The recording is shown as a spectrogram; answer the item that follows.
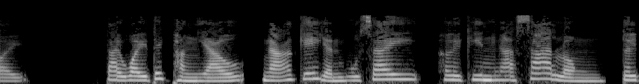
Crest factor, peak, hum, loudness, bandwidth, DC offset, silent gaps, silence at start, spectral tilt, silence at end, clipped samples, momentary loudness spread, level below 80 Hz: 14 dB; -6 dBFS; none; -21 LUFS; 10.5 kHz; under 0.1%; 0.41-0.92 s; 0 s; -6 dB/octave; 0 s; under 0.1%; 7 LU; -48 dBFS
